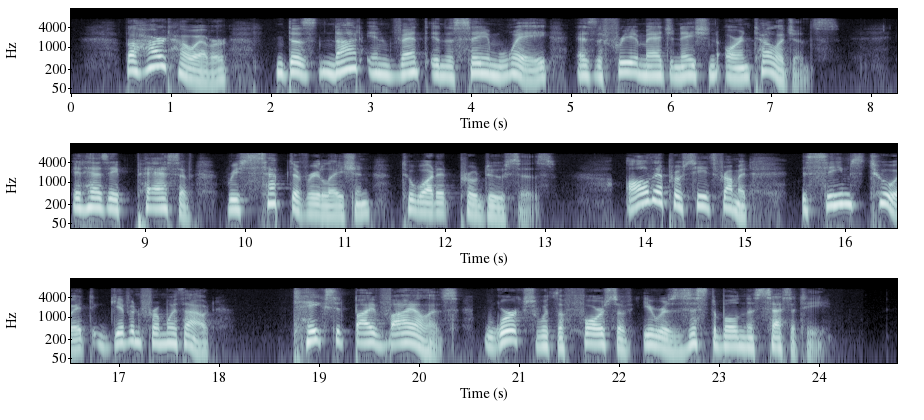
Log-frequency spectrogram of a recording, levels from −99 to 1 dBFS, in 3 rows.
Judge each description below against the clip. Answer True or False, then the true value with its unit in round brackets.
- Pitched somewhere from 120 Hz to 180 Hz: True (140 Hz)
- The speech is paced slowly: True (120 wpm)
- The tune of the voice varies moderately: False (5.8 semitones)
